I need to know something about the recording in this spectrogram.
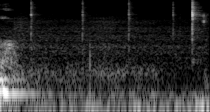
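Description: Near silence broken by a few faint, scattered clicks at a computer, about five across two seconds.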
